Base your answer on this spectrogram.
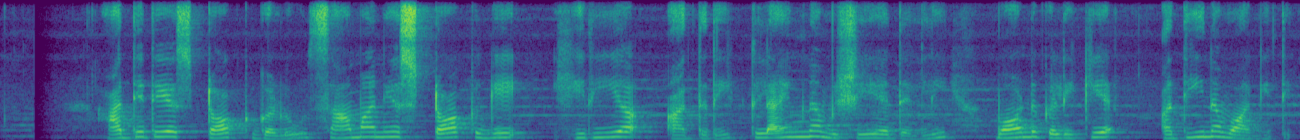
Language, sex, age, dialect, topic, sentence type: Kannada, female, 18-24, Coastal/Dakshin, banking, statement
